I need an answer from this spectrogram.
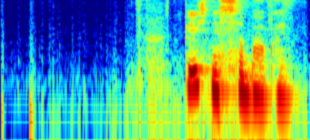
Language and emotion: Russian, neutral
